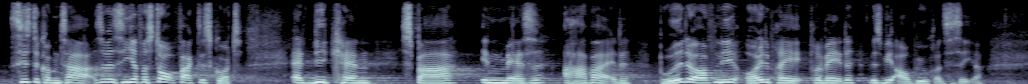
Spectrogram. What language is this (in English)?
Danish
